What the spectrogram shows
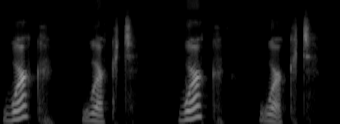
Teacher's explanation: The ED in this word turns into a T sound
